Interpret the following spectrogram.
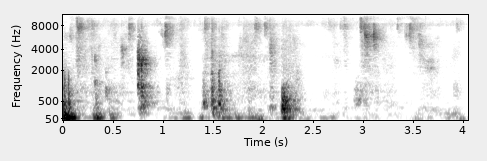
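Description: Shower water running, a faint steady hiss, under irregular rustling and handling noises and a few brief murmurs.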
